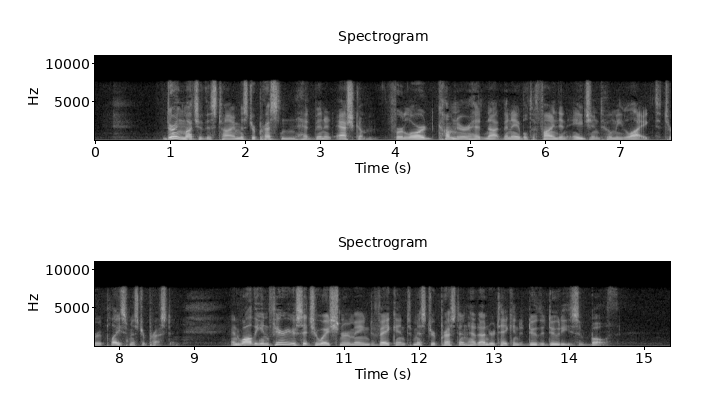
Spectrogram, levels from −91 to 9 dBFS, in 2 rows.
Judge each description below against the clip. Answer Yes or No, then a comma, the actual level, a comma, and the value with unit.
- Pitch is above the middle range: No, low, 115 Hz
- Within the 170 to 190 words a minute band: Yes, average, 180 wpm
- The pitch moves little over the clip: No, average, 3.8 semitones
